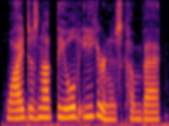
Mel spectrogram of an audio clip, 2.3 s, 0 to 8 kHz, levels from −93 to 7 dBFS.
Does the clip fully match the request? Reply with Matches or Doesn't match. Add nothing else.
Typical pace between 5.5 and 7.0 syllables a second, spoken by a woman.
Doesn't match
